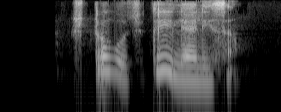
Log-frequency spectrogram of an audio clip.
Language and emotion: Russian, neutral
